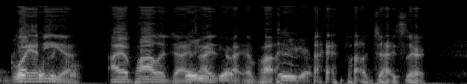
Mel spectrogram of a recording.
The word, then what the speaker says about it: Guayanilla: You just butchered I know. My hometown. It's called Guayanilla. Guayanilla.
